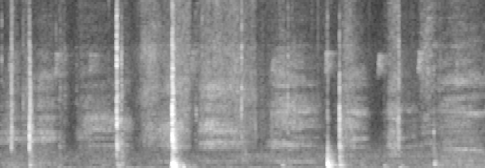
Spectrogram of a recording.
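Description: A few scattered knocks and clicks, the loudest about two seconds in and again about four seconds in, over a faint steady background.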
